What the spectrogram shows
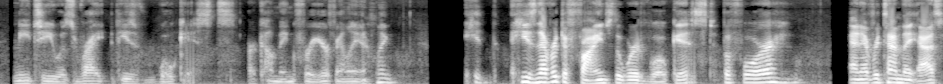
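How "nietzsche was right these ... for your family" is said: mock dead-serious, lower and much quieter. Quoting a man who never defines wokeist, in a mock dead-serious tone. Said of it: "with the most serious tone of voice ever".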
